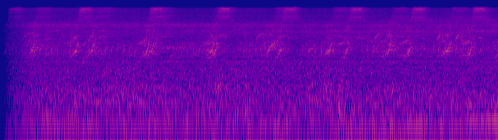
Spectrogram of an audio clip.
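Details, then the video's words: Cicadas singing in summer beside a small stream in Japan: high, hissing pulsed bursts repeating roughly once a second over a steady wash of flowing water. "小川の流れと蝉の声 自然音 ～夏～ Japan Sound of nature Cicada's voice"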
